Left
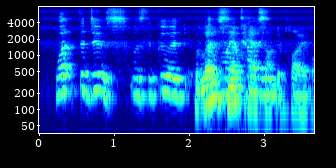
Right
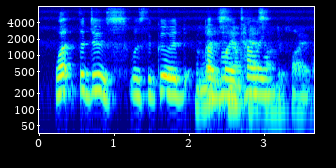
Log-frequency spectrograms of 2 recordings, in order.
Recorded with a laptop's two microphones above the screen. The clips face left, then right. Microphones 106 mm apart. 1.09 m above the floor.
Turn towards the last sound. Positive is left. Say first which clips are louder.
# right 4 dB
turn(degrees=70)  # may be behind; listen again after turning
